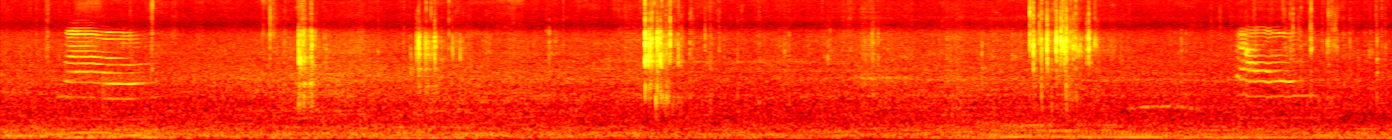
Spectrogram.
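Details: Calico cat meowing to be fed, with other cats also asking for food: two short harmonic meows, one near the start and one near the end, separated by sharp clicks and knocks over a low steady rumble.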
